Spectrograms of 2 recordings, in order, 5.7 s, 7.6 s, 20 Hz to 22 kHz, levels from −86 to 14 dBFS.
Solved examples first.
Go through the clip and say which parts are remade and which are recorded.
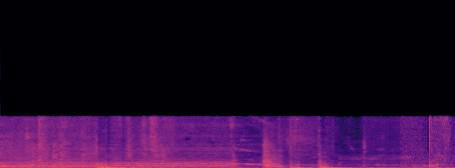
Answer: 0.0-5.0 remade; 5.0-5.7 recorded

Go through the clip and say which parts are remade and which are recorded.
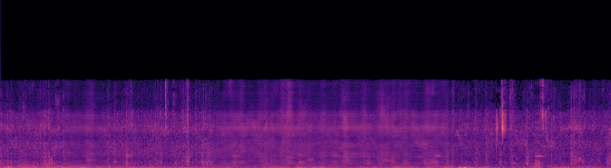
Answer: 0.0-0.8 recorded; 0.8-1.3 remade; 1.3-2.7 recorded; 2.7-5.6 remade; 5.6-7.6 recorded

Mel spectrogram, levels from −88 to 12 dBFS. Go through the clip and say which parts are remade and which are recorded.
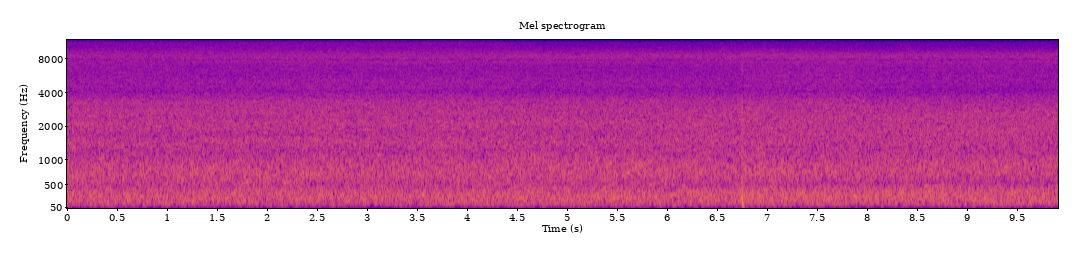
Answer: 0.0-3.0 recorded; 3.0-4.2 remade; 4.2-9.9 recorded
